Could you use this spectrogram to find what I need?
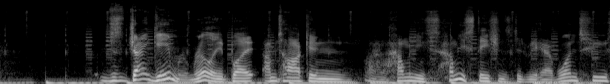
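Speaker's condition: Cleft palate; congenital cleft palate

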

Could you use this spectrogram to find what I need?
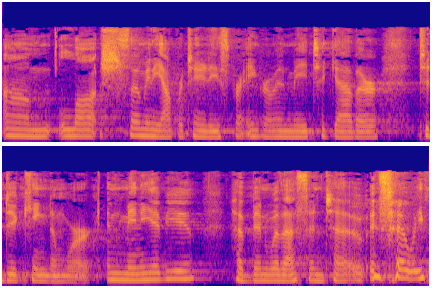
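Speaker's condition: Cleft lip and palate, severe

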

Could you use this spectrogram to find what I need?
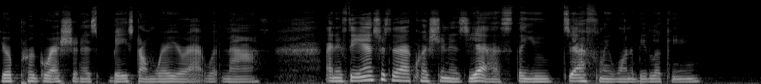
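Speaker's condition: No condition

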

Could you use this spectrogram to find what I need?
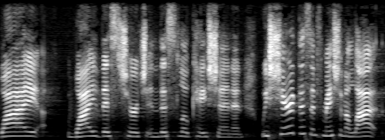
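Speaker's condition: No condition

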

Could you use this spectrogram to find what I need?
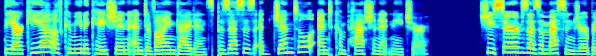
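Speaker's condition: No condition

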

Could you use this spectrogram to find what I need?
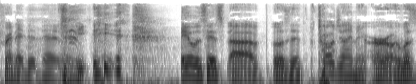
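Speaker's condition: No condition

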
